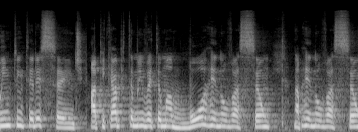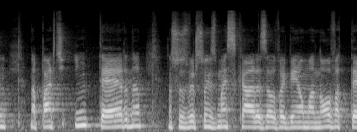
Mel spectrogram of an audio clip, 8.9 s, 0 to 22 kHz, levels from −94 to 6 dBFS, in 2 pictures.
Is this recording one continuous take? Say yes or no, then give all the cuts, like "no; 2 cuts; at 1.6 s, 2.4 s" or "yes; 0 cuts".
no; 2 cuts; at 1.1 s, 3.8 s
